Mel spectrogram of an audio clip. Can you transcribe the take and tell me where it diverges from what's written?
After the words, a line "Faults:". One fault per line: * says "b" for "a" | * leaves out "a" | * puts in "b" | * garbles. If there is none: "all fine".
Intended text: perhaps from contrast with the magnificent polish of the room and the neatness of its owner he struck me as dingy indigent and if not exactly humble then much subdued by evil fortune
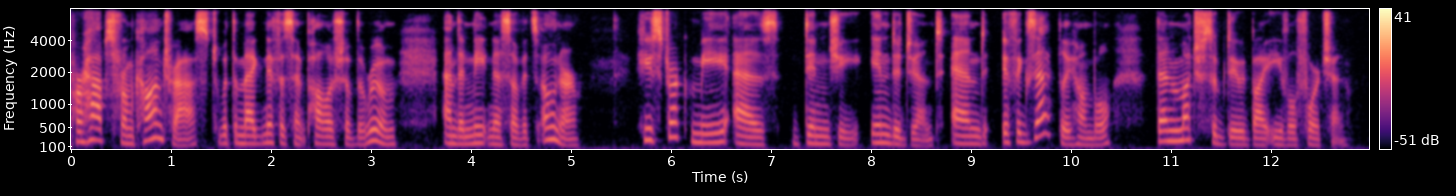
perhaps from contrast with the magnificent polish of the room and the neatness of its owner he struck me as dingy indigent and if exactly humble then much subdued by evil fortune
Faults:
* leaves out "not"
